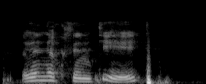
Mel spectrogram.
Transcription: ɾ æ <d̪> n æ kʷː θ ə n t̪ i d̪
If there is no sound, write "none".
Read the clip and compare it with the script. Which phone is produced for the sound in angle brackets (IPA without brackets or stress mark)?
none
